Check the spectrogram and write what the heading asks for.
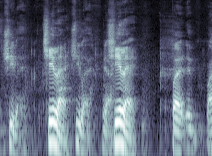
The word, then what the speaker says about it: Chile: so um in chile is it chili or chile the proper pronunciation is chile chile chile chile but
